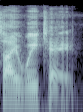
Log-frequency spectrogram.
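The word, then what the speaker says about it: Saihuite: you have up of uh i i can't pronounce it s-a-i-h-u-i-t-e that's cywite okay and now this the you found some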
